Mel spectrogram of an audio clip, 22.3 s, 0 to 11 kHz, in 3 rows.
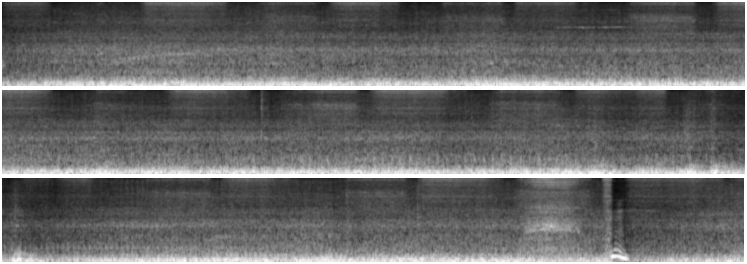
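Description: Suzuki GSX-R 1000 K3 inline-four engine running steadily at low revs while creeping through stopped traffic. The engine is running hot, its gauge reading 86 degrees.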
